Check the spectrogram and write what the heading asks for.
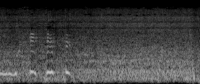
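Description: Steady wash of sea surf breaking on rocks, with a few short voice sounds near the start.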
